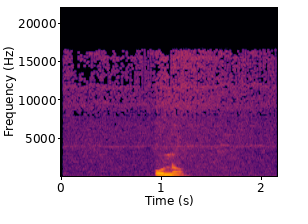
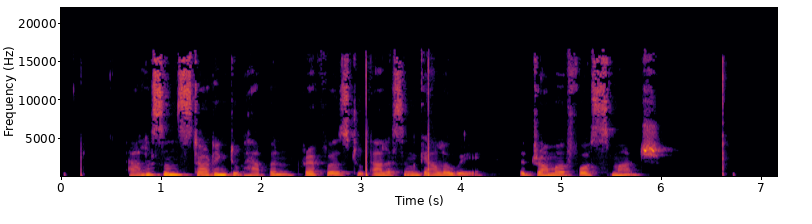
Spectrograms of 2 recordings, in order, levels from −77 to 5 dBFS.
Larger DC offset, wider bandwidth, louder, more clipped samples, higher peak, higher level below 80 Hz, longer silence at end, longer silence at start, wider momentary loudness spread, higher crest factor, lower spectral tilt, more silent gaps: neither; about the same, 17 kHz vs 17 kHz; about the same, -22 LUFS vs -24 LUFS; neither; second, -4 dBFS vs 0 dBFS; first, -52 dBFS vs -66 dBFS; second, 0 s vs 1.1 s; second, 0.05 s vs 0.7 s; first, 16 LU vs 13 LU; about the same, 20 dB vs 24 dB; about the same, -5 dB/octave vs -4 dB/octave; neither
